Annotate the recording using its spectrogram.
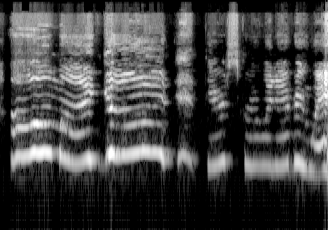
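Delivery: laughing shocked outcry; shocked exclamation. Retold or imitated. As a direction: yell it out in mock shock. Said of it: "I was like".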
